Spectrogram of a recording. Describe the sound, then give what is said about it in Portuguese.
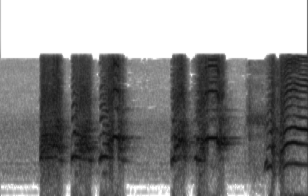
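Voices imitate chickens clucking in a loud, rapid series of squawky bursts, a few quick clucks, a pause, then more ending in a drawn-out cackle, with no other talk. “Como é duas galinhas fazendo café?”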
